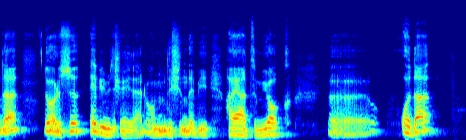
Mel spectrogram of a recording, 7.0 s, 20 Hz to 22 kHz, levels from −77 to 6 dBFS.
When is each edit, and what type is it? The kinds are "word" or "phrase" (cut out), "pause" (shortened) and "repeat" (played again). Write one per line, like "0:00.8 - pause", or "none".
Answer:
0:01.7 - word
